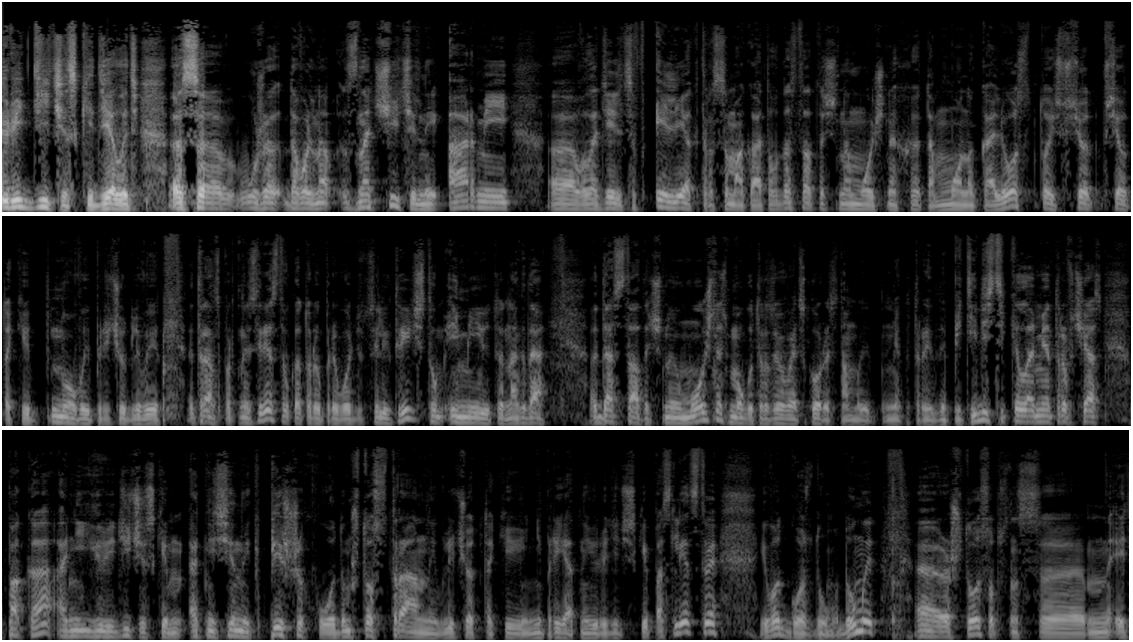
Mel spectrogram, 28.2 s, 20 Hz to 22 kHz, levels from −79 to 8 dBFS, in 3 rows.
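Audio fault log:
0.00–1.04 s and 1.42–1.68 s, microphone overload. Peaks run about 2 to 3 dB past the converter's limit, and a few percent of samples are flattened. The loudest syllables get a harsh, crackly edge just before "уже довольно значительной". The input volume was likely set too high.
1.68 s and 3.87 s, microphone volume stepped down. Right after the second distorted peak, voice and background fall together by about 10 dB, just before "уже довольно значительной". After that phrase comes a slight further drop of about 1 dB. This is likely the call software lowering input volume.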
